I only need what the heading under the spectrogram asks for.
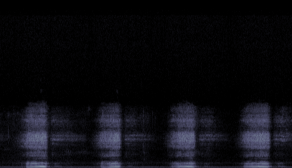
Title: American Bully snoring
